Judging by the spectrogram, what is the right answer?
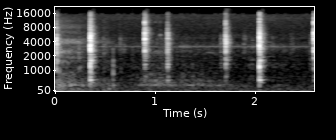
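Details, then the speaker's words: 1980s Sanyo MGR87 auto-reverse personal radio cassette player after belt replacement, no tape loaded: sharp dry clicks about every half second, six in under three seconds; the auto-reverse keeps changing direction and never settles. "okay it keeps getting stuck in Direction Change mode is that because there isn't a tape in there let's have a look no no it just keeps changing direction"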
